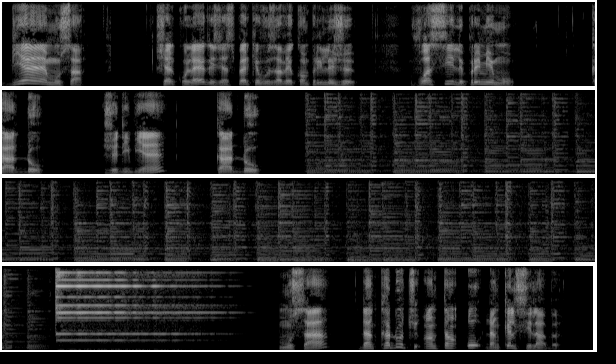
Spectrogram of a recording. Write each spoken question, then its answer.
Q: Moussa, dans cadeau, tu entends O dans quelle syllabe?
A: Monsieur, dans Do, la deuxième syllabe.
